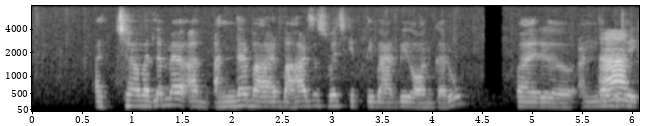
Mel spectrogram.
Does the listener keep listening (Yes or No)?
Yes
